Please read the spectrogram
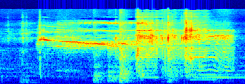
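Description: Cartoon sound effects: a high whistle slides slowly down in pitch, then a messy splat with a short clatter follows a little past halfway, as goo splatters over the characters' faces.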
